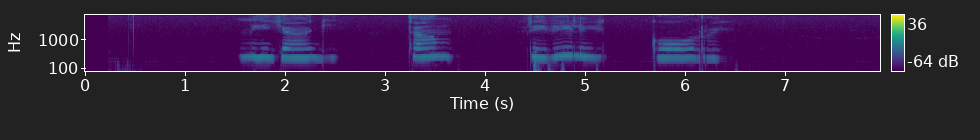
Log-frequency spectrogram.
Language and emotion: Russian, sad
